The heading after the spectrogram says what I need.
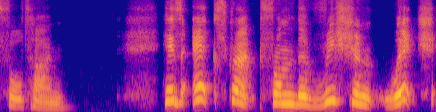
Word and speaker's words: Vriesian: His extract from the Vriesian Witch, is that pronounced correctly, Geoff? Vriesian, yes. Close, close.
